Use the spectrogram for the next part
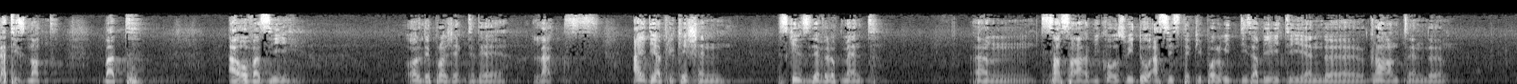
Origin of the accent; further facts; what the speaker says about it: DR Congo; accent: French; English is a second language; now in Durban, South Africa; I came from Congo, DRC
